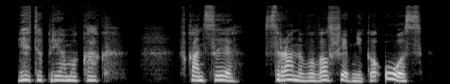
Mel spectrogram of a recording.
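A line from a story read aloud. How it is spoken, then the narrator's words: Tearful exhale. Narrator (Russian): выдохнула Коди, смаргивая слезы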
